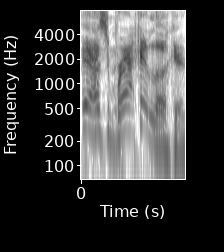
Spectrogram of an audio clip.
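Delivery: put-on American accent. Mocking how people come up to you at the tournament, mock American accent. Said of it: "That's him trying to talk like an American".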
